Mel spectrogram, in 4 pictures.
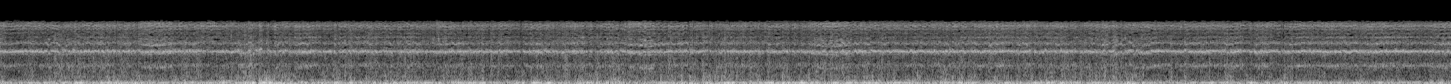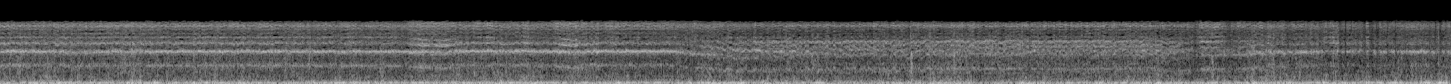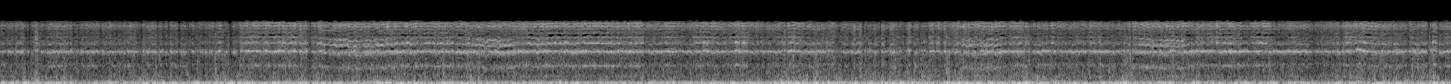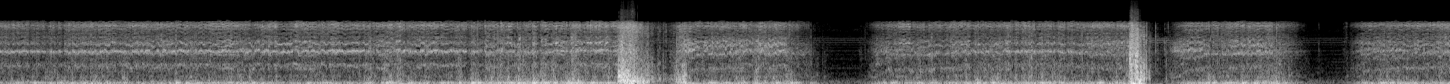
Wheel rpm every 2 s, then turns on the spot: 230, 230, 230, 230, 230, 230, 230, 230, 230, 230, 220, 170, 160, 200, 230, 230, 230, 230, 230, 230, 230, 230, 230, 220, 220, 140, 140, 160, 120.
none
